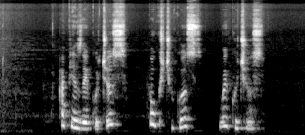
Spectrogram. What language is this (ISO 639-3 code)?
lit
